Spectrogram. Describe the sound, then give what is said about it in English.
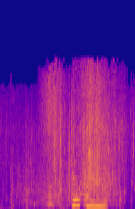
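Water splashes and churns around a sculling rowing boat in a continuous rough wash, with voices calling out over it midway. “That, I'm afraid, was Toad and his current fad for sculling.”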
